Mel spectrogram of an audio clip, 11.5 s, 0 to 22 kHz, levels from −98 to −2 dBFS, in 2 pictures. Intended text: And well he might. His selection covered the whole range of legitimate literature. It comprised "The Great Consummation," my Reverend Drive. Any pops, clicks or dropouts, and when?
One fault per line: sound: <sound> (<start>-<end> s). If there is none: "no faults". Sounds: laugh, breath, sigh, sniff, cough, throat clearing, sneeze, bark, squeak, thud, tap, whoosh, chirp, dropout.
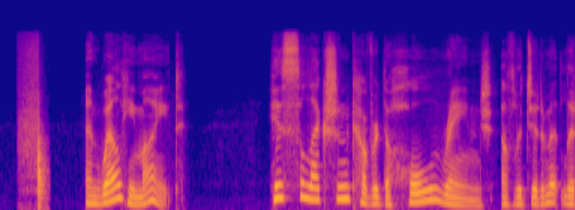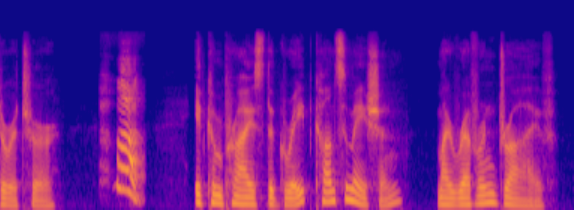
sound: thud (0.2-0.5 s)
sound: laugh (6.7-7.2 s)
